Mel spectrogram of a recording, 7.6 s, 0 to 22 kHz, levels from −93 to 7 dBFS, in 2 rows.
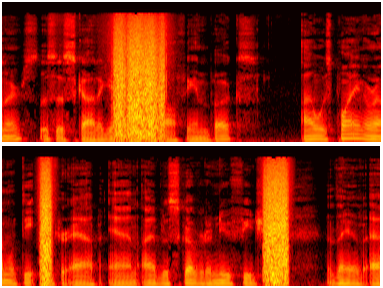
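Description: Wireless microphone noise hits at 0.91–1.82 s, 4.09–4.37 s (after "was playing around with") and 6.33–6.73 s (after "I've discovered a new"): RF fades raise receiver hiss, showing as broadband spectrogram smears and fuzzy waveform bursts.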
